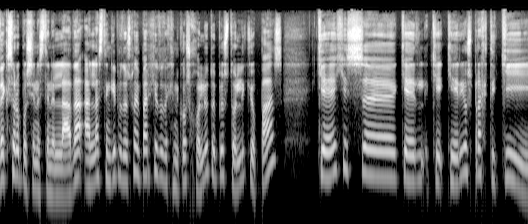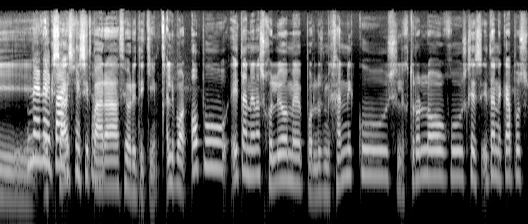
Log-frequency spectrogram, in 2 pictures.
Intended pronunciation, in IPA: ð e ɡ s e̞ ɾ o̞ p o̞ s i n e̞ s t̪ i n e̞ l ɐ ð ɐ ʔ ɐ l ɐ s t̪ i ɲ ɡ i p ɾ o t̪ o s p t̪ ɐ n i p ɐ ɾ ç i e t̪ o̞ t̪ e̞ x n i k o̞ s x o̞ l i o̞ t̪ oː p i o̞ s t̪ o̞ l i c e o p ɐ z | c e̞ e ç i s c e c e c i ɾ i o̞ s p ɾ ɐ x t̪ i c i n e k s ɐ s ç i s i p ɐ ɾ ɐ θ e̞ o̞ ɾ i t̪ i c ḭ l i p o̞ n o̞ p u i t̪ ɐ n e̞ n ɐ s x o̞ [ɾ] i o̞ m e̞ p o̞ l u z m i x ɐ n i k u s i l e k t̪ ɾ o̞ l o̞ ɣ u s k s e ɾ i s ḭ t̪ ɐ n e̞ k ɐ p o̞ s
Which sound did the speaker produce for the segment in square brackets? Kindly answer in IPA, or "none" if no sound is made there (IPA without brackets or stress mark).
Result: l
